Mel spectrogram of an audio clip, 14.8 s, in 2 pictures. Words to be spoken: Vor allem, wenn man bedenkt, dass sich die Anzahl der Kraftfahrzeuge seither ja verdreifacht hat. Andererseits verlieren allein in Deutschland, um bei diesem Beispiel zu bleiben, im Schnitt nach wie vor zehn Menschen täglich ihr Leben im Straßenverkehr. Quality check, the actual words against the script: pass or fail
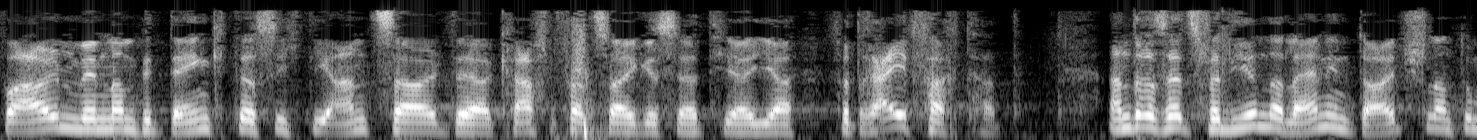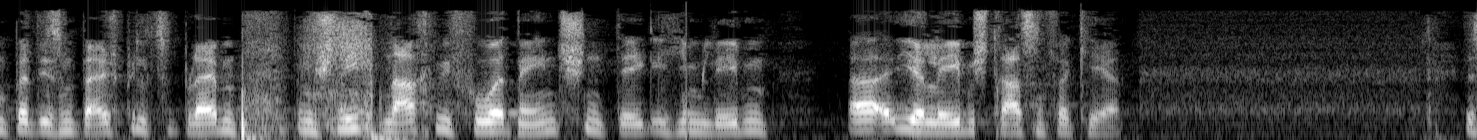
fail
